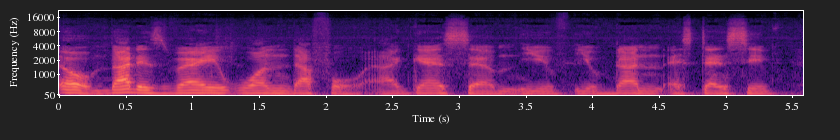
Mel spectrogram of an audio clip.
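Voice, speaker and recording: In a Ghanaian accent, a man speaks at a very slow pace. His pitch is fairly low and his intonation fairly even. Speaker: radio host. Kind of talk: radio interview. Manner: hesitant, many fillers.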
